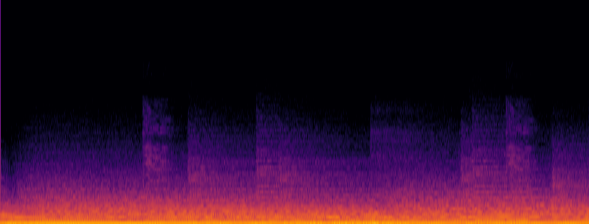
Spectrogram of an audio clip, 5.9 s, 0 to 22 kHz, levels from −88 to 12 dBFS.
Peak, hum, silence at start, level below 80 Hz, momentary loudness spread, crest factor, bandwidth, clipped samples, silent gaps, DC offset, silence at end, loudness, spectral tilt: 0 dBFS; none; 0 s; -50 dBFS; 4 LU; 14 dB; 5 kHz; under 0.1%; none; under 0.1%; 0 s; -15 LUFS; -10 dB/octave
